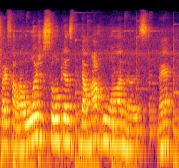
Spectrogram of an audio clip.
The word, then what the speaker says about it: Damajuana: vinho a gente vai falar hoje sobre a dar uma Huanna né É assim mesmo deixar aqui como se escreve mas é uma palavra que em espanhol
